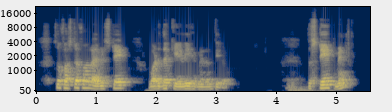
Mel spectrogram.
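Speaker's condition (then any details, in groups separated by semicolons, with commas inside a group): No condition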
